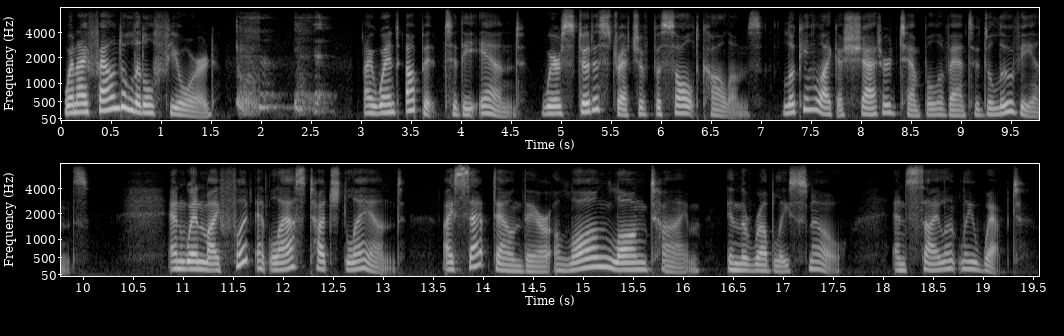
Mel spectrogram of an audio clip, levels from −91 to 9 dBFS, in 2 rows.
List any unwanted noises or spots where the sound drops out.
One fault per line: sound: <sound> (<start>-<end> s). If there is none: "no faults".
sound: cough (1.7-2.8 s)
